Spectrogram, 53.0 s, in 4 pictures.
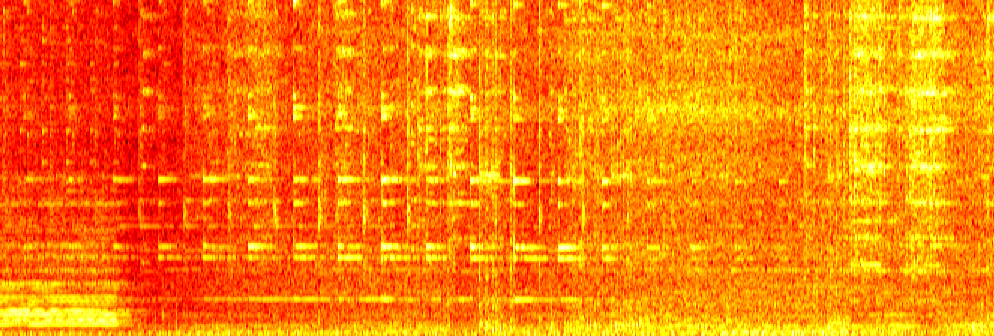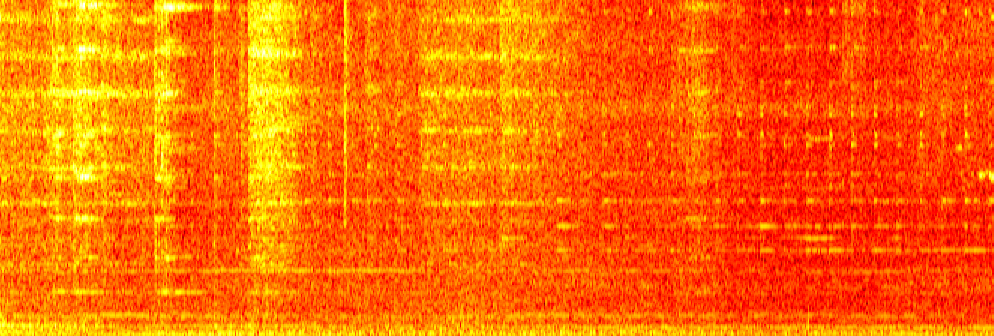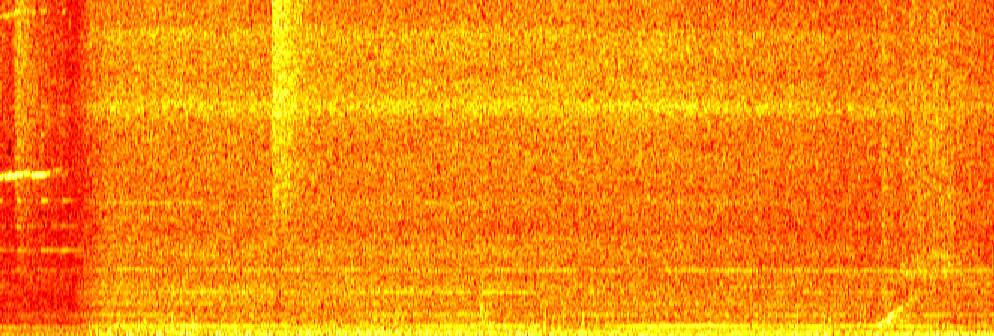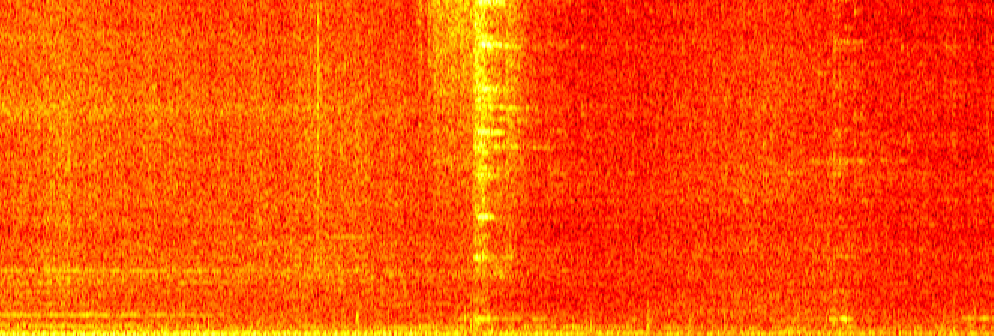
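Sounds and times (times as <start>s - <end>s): diesel locomotive engine: 0.0s - 53.0s
wheels rumbling on rail: 0.0s - 53.0s.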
